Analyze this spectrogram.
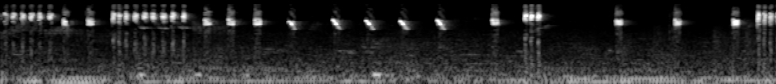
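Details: Sunbird (kolibri ninja) singing in a continuous rolling style, offered as a master song for training magpie-robins: very high, thin, sharp chirps and short buzzy trills, repeated in quick bursts and spaced notes, over a faint low hum.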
